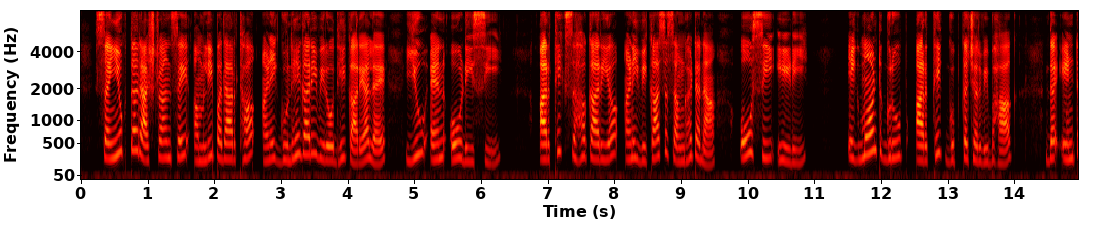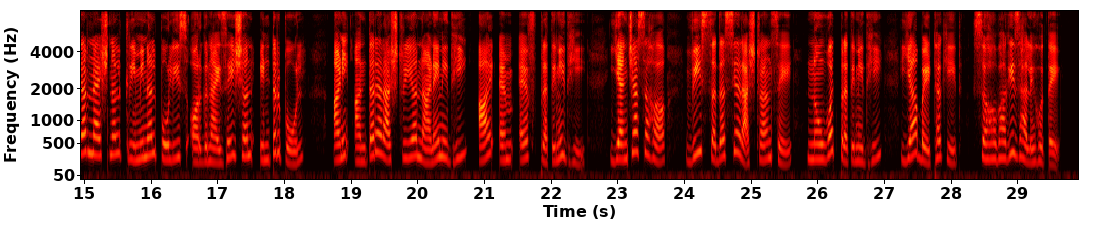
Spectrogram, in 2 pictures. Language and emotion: Marathi, neutral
